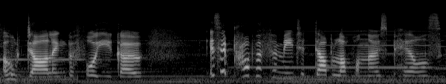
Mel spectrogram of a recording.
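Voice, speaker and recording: A woman playing a witty, theatrical sweetheart with a dark streak in a radio play, with an arch, dramatic delivery over music. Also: medium pitch, very animated, fairly quick, poor audio. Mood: arch, teasing.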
